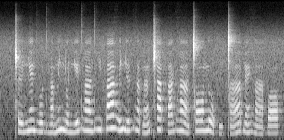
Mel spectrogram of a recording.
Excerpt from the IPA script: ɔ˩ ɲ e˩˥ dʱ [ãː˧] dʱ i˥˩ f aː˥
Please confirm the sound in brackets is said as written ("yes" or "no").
yes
